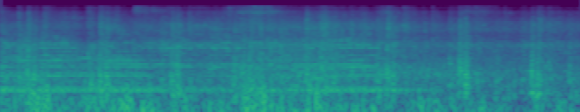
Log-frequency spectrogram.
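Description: Passenger train running along the track, heard from inside a coach: a steady rumble of wheels with irregular clacks over the rail joints, and a steady hum that stops about four seconds in.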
